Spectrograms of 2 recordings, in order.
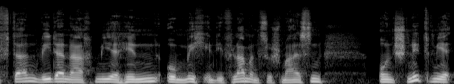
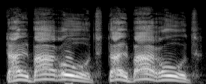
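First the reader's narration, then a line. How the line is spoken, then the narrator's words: Bellowing. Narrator (German): brüllte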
